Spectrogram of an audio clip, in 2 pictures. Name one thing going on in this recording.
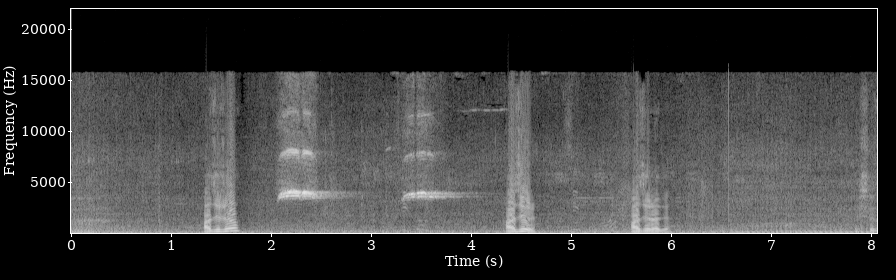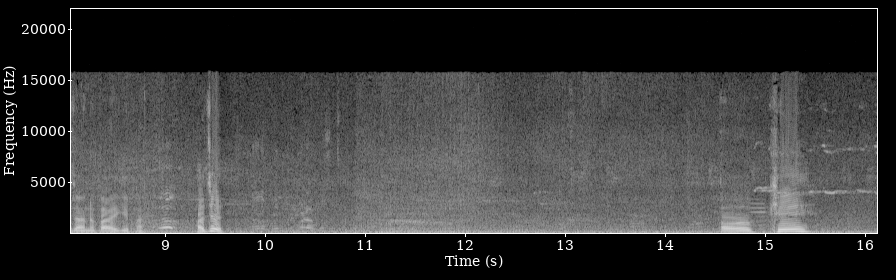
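A motorcycle engine idles with a low steady rumble.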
